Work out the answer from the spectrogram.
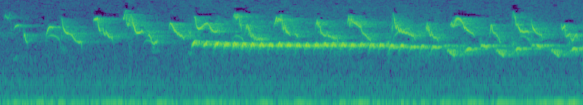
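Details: Birdsong in the Hallerbos, a mixed deciduous forest near Brussels, Belgium: bright, fast, high sweeping notes while a second bird adds a long, level, buzzy trill through the middle; low steady hum behind.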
